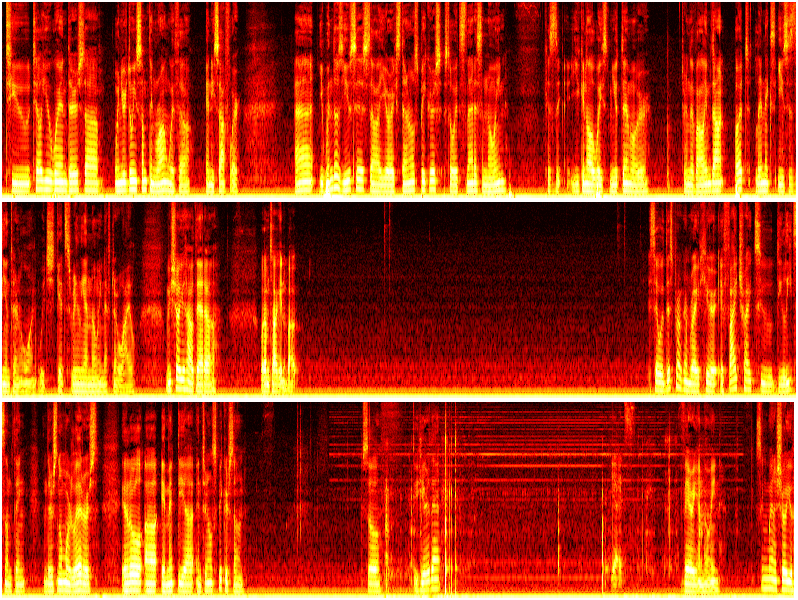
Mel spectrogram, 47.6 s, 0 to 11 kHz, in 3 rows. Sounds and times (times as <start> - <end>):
Speech: 0.1 - 4.8, 5.8 - 10.2, 10.8 - 13.0, 13.6 - 18.6, 19.2 - 20.3, 21.0 - 21.9, 28.8 - 36.7, 39.0 - 40.6, 43.9 - 44.3, 45.4 - 46.2, 46.8 - 47.6.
